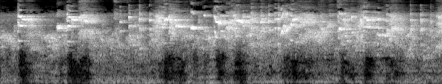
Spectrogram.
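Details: Lovebirds kept in a small home aviary, a dense, continuous wash of high, shrill chirps and chatter from several birds overlapping without pause, steady in loudness throughout.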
